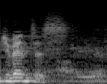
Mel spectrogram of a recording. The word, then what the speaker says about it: Juventus: good attack give him Juventus Juventus that's how you pronounce it sorry by Munich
